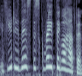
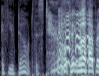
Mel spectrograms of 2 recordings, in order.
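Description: First: High, bright sing-song promise; cheery reward pitch. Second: Half-laughing mock doom warning; ominous warning. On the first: Retold or imitated. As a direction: sell it like a cheerful prize. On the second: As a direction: play up the threat, laughing. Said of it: "I'm like".

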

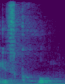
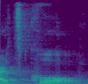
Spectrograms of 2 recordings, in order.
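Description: First: A breathy unvoiced whisper, softer; whispered aside. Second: Said in the usual way. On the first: Shown as a demonstration. Repeating it to herself in a soft whisper. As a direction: drop it to a whisper for yourself. Echoing her own it's cool.

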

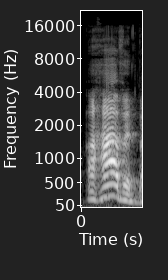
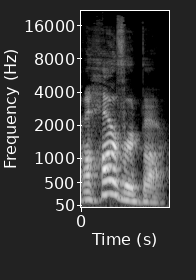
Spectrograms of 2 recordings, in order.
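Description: First: Put-on Boston-accented "Harvard bar", both r's dropped. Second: Said in the usual way.

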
